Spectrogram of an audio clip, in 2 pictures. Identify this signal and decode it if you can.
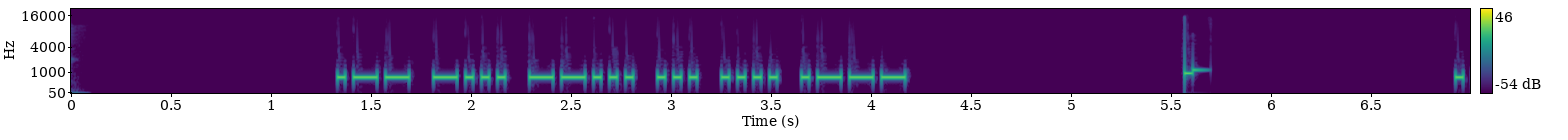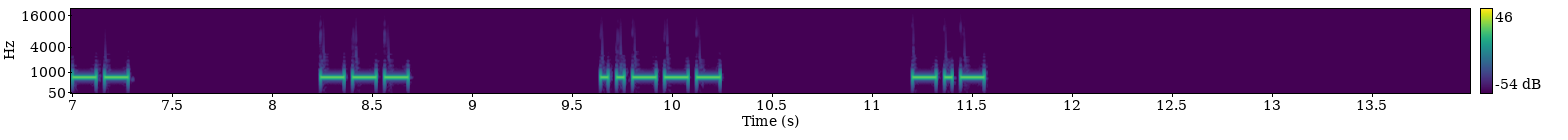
Morse code, heard as a keyed tone, about 30 wpm, spaced as for 15 wpm, 700 Hz. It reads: WB7SHJ WO2K
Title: USA Call Signs - 8x Character Spacing - 30wpm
